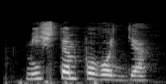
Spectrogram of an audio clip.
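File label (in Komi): "мисьтӧм поводдя", Komi, female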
